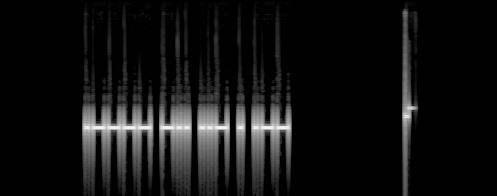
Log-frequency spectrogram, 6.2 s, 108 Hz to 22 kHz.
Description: Morse code, heard as a keyed tone, about 25 wpm, 700 Hz. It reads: 1DUEW
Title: Five Challenging Letter-Number Combinations 25wpm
